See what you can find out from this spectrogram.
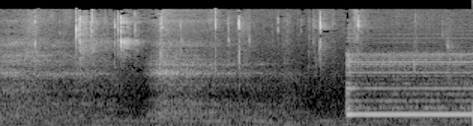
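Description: telephone call ringing tone

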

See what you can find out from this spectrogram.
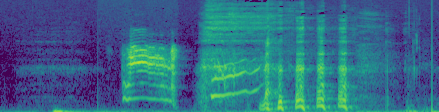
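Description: domestic cat meowing

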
